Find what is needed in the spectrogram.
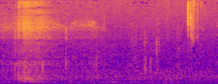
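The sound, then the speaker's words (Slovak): A bite into a sticky sweet treat: a crisp crunchy bite at the start, followed by faint soft chewing and one more brief sharp crunch near the end. “A teraz moment, ja si musím hryznúť do svojej sladkej mňam. No, výborné to je, keď máte zalepenú hubu od sladkého.”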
